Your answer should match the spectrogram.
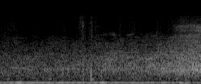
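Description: Outdoor soccer-field ambience from the camera microphone: a steady low hum and hiss, with a few faint soft knocks from the play.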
